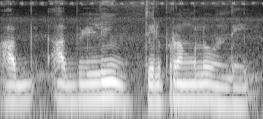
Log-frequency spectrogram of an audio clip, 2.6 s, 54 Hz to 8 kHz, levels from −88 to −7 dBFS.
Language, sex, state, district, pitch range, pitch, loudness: Telugu, male, Telangana, Hyderabad, 110-120 Hz, 115 Hz, -15 LUFS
